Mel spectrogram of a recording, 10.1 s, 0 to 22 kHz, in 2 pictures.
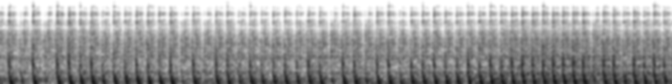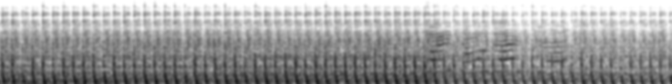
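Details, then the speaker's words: Suffolk Super Punch 17-inch lawnmower: rapid uneven single-cylinder popping that sags and falters, runs then stalls; spark confirmed okay, owner suspects carburetor needs cleaning. "strange it runs and dies that's an old symptom"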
